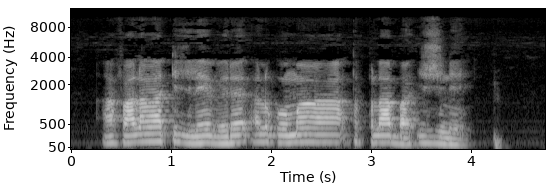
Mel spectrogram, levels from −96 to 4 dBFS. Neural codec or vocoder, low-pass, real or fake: none; 9.9 kHz; real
